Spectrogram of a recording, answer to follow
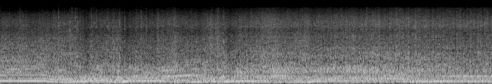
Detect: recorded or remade remade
